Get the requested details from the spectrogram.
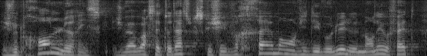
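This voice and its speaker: Husky, mellow-voiced man coaching learners. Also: medium pitch, quick pace. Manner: steady explanatory, speaks directly to learners. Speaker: coach and trainer. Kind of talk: online training lesson.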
